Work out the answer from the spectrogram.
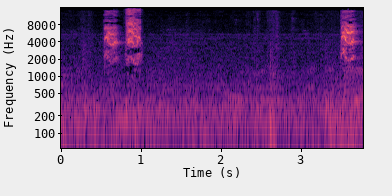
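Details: Calls of a female double-collared seedeater used to stir up males: a quick pair of high scratchy chirps, then a single one after a gap of two and a half seconds.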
